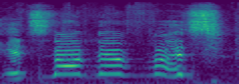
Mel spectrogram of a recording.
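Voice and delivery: high, breaking into laughter; trying to talk through laughter; laughing. Real, not acted. Watching his brother laugh, cracking up himself. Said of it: "I'm laughing too".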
